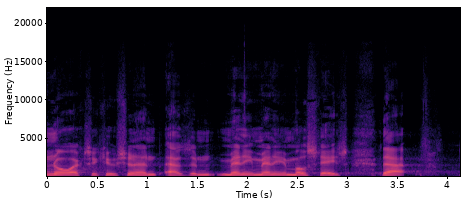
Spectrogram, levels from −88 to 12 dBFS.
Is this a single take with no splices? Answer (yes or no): yes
